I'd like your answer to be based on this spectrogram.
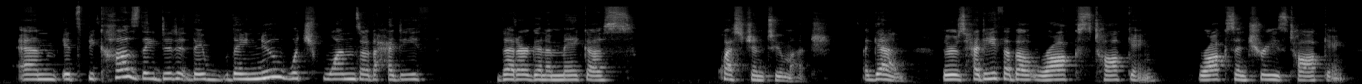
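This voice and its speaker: With a Canadian accent, a woman speaks at a fairly slow pace in a fairly high voice with ordinary pitch variation. The recording is very clean, with a silent background. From Canada, Egyptian family. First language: Arabic. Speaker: human rights campaigner, author. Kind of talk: interview.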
